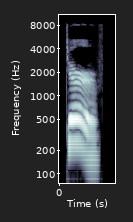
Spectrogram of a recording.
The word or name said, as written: d'oeuvre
